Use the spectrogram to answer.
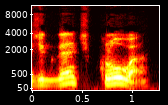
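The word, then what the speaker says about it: Gigantochloa: É gigante cloa. Gigante cloa. Ah, gigante cloa. Gigantloa. Isso, gigante cloa.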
